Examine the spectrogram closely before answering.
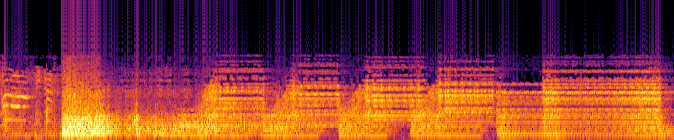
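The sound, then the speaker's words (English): Dynamite explodes after being shot at in an old Western drama, a loud, brief blast that quickly gives way to sustained orchestral music. “He's shooting at the dynamite.”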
